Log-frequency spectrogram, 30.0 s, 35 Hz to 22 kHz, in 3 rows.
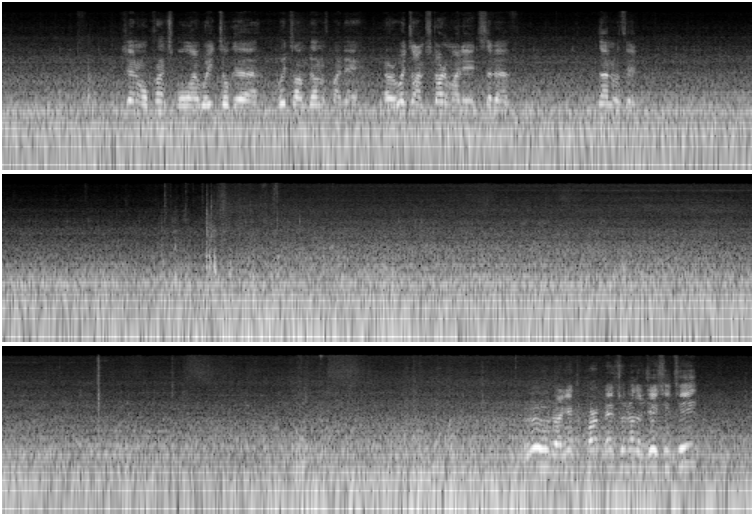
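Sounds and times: truck diesel engine drone: 0.0 - 30.0.

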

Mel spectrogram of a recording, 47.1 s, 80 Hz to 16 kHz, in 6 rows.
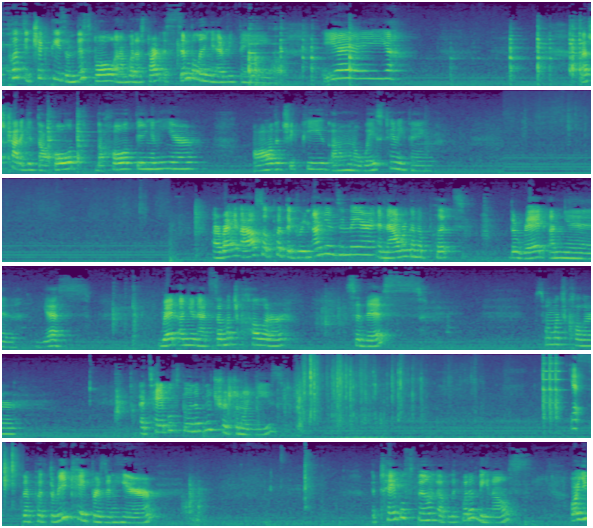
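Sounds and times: low steady hum: 0.0 - 45.4
flakes rustling and ticking: 35.4 - 37.8.

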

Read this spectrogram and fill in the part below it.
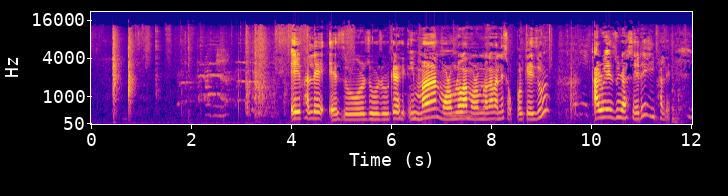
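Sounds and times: distant rooster crowing: 1.7 - 3.8.

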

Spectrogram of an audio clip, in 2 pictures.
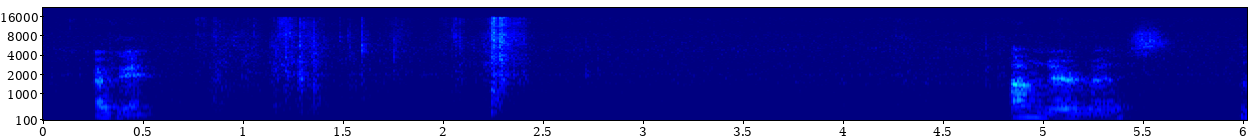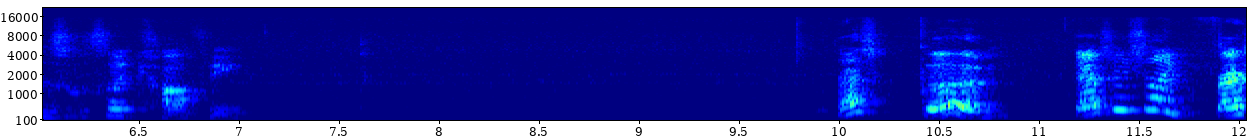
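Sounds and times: snack cake rustling: 0.8 - 2.5.

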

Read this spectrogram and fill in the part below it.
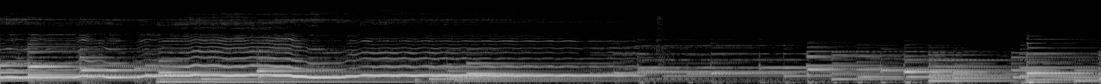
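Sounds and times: person humming with vibrato: 0.0 - 6.7.

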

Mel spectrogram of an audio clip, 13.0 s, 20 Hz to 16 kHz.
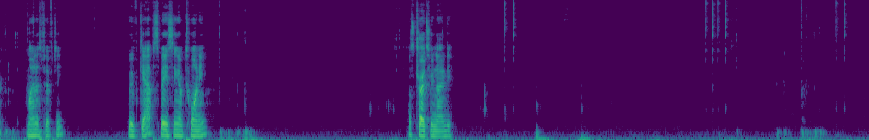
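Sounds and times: mouse clicks: 7.2 - 7.8, 10.5 - 12.8
computer keyboard keystrokes: 10.6 - 11.1, 11.7 - 12.8.

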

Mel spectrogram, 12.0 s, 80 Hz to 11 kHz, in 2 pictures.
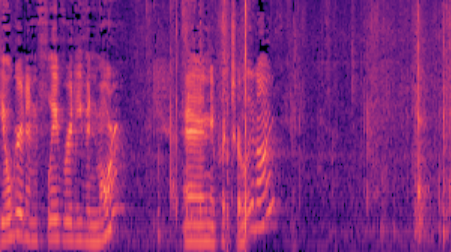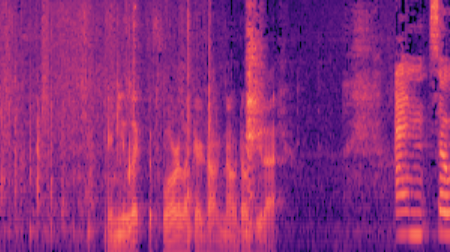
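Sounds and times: plastic container handling: 2.1 - 9.0.

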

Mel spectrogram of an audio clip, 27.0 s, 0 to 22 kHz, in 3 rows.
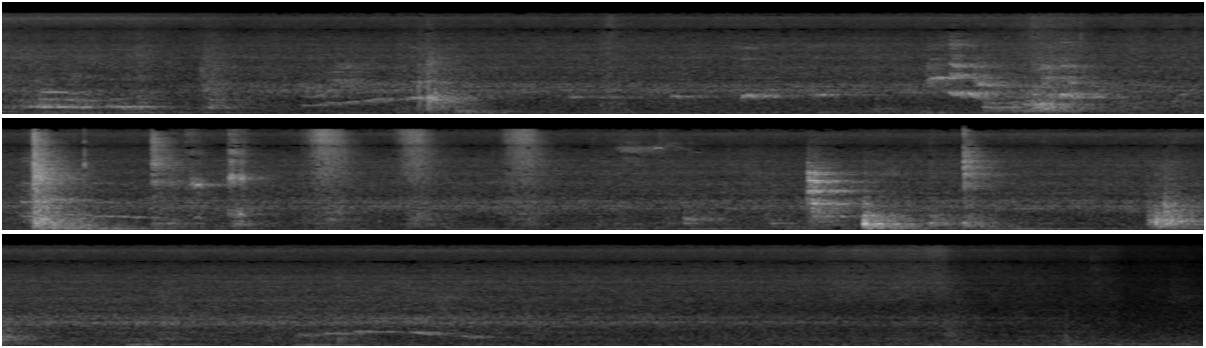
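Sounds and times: faint steady hiss: 0.0 - 27.0.

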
